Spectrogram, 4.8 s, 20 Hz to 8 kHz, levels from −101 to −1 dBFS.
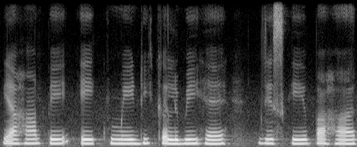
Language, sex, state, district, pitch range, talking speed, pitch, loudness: Hindi, female, Maharashtra, Gondia, 215-230 Hz, 100 wpm, 220 Hz, -15 LUFS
